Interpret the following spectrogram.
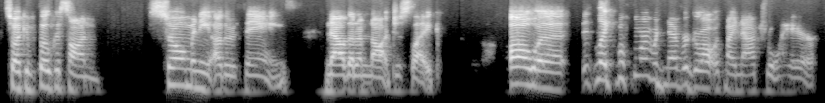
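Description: A young woman chatting as a podcast guest, candid and animated, full of "like" and restarts. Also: medium pitch, moderate pace, dry recording, rough recording. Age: young adult. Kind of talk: casual podcast chat.

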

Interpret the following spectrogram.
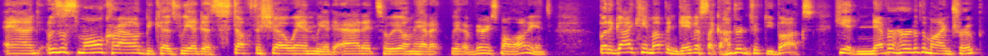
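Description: A man with a husky voice talking conversationally as a theater maker being interviewed, emphatic and given to acting out what people said. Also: a little high, fast talker, fairly bright tone. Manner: emphatic, acts out quoted reactions. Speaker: theater playwright and director, interview guest. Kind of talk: animated conversational storytelling.

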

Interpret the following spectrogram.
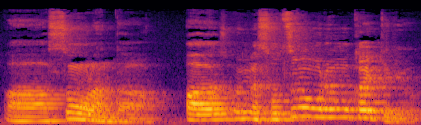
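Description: A man's voice: sits high, big pitch swings, moderate pace, darkish tone. A young man co-hosting a podcast with casual banter and improvised skits in an echoey room. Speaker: podcast host and member of a comedy talk group. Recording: roomy, echoey indoor room.

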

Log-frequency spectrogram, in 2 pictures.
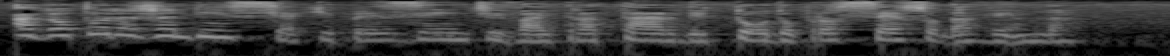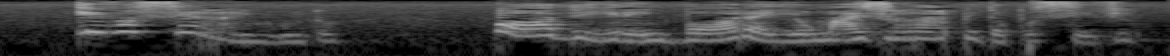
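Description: Radio drama casting: the dignified, bitter lady of a mansion, Brazilian accent, very husky, formal and commanding. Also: lowish voice, big pitch swings, moderate pace, darkish tone, full character voice. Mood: firm, cold. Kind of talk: Portuguese-language radio drama acting.

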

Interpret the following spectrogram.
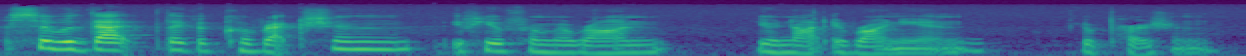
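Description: A woman's voice: lowish voice, fairly even intonation, a little slow, gravelly, a little mellow. Curious woman interviewer, dull sound. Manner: curious, probing questions. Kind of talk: casual conversation.

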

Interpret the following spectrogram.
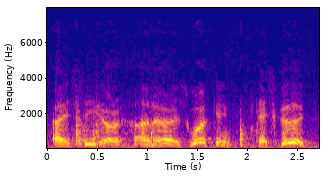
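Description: An actor playing a simple, deferential household servant in a radio drama, folksy, hesitant and puzzled. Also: male voice, mid-range voice, expressive, normal speed, lightly acted. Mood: cheerful, deferential. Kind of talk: 1970s radio drama acting. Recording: tinny, very noisy 1970s radio recording.

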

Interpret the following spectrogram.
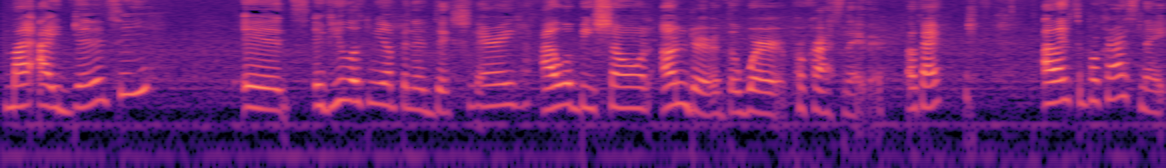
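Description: A woman's voice: fairly high pitch, darkish tone, a little hiss or hum, rough recording. Chatty girlish-voiced young woman. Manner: chatty, playful, laughs often. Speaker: podcast host. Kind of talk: casual solo podcast chat.

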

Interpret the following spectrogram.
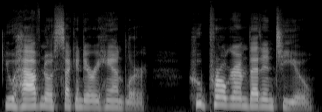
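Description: A woman voicing a harsh, commanding older male handler from a story, gruff and contemptuous, with gravelly, clipped orders. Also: medium pitch, fairly quick, bright, forceful tone, no room sound, studio quality. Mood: furious, incredulous. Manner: barking, clipped orders and scornful swearing.

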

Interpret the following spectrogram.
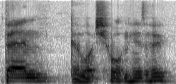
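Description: A young man with a low voice co-hosts a relaxed book podcast. He rambles cheerfully, tosses out puns and laughs at himself. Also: moderate pace. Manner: playful, punning, self-deprecating. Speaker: podcast co-host. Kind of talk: casual book podcast chat.

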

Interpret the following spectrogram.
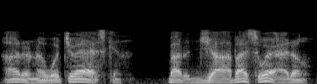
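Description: A narrator, a man, plays a weary male ex-con in a crime audiobook. He is a troubled father, earnest and plainspoken, full of street slang. The voice is husky and the sound dry and a little dull. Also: low-pitched, brisk, dry recording, heavily acted. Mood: confused, pleading. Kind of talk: audiobook character dialogue.

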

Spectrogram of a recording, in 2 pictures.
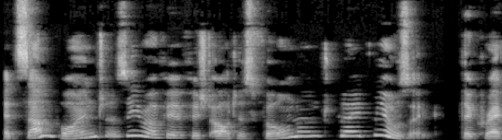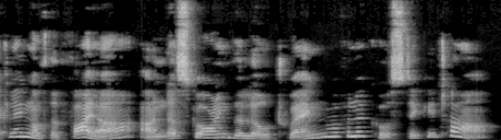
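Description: A woman narrates a fiction story in a fairly high voice. Her reading is slow and measured, with expressive, swooping intonation that suits scripted storytelling. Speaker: narrator and reader.

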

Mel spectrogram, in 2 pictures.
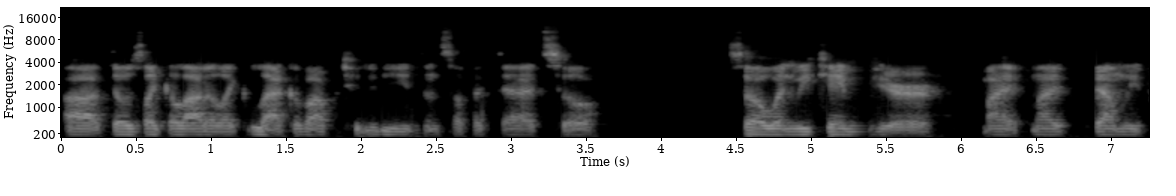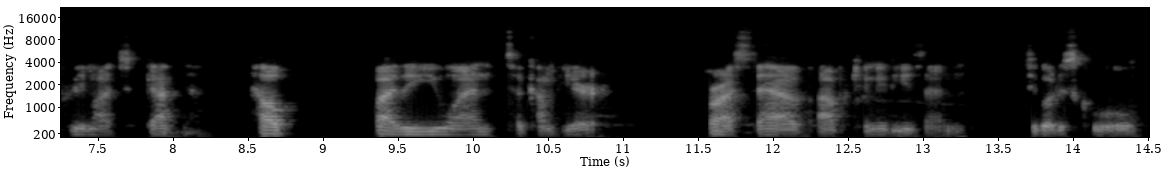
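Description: Deep flat-voiced young man, easygoing. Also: lo-fi sound. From Sudan, raised in Kenya. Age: young adult. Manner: relaxed, halting, many fillers. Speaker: podcast guest. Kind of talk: casual interview conversation.

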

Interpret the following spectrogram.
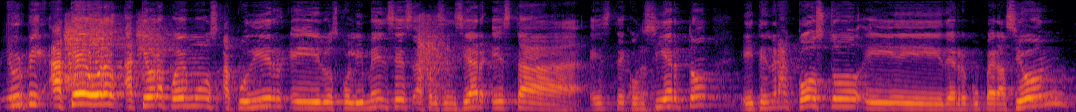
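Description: A man's voice: high-pitched, expressive, a little slow, few pauses, darkish tone, big-room sound, a little hiss or hum. A man hosting a news program, interviewing a guest in a friendly, chatty way. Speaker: news show host.

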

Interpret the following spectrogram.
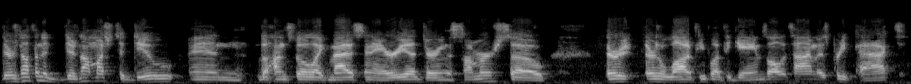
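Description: Bright-voiced young man chatting. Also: medium pitch, fairly quick, poor audio. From Boston area. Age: young adult. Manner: relaxed, rambling, many fillers and restarts. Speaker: minor league baseball player, guest. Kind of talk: casual interview answers. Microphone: video call.

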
